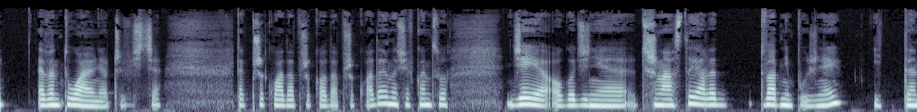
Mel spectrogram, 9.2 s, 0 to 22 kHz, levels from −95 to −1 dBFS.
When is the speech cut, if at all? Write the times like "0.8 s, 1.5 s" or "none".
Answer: 2.3 s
